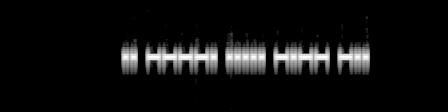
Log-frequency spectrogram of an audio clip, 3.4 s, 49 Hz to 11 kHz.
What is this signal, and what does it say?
Morse code, heard as a keyed tone, about 39 wpm, 700 Hz. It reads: I95YD
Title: Code Groups - 5 Letter:Numbers - 40wpm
